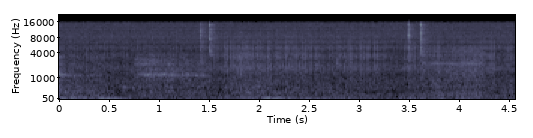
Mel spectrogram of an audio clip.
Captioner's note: mouse clicking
